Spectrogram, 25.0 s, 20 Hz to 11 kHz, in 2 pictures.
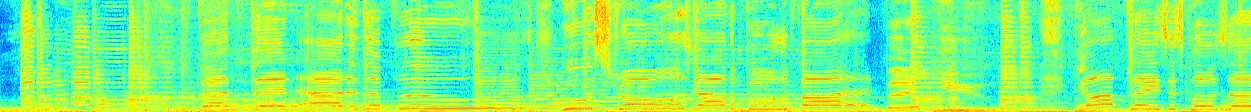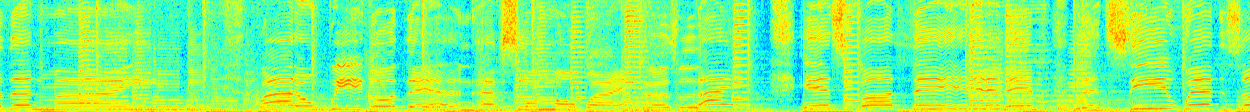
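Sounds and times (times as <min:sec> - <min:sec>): upbeat song with pulsing bass: 0:00.0 - 0:25.0.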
